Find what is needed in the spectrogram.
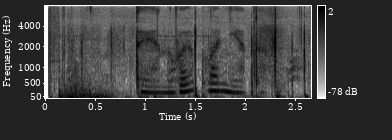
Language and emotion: Russian, neutral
